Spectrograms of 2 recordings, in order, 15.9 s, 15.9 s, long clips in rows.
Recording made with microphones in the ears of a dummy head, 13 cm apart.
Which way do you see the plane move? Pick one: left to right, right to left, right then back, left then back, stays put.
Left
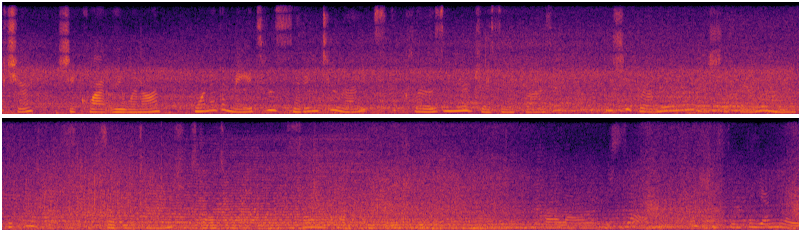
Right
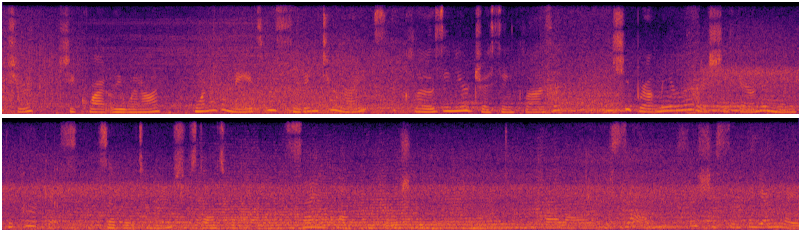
left to right.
